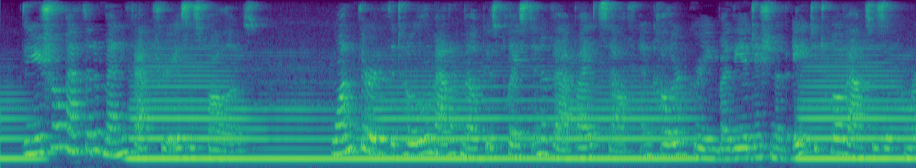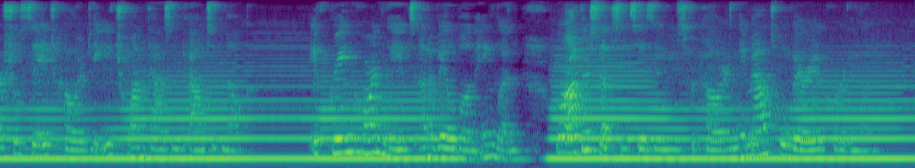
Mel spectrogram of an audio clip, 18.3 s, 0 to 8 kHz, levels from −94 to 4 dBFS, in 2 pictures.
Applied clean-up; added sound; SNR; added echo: none; Wind instrument, woodwind instrument; -4 dB; reverberation time 0.7 s.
